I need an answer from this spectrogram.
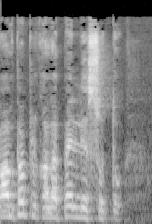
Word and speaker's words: Sotho: C'est le cas du Lesotho, et qui est majoritairement habité par un peuple qu'on appelle les Soto. Soutou, ça se prononce en langue locale.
